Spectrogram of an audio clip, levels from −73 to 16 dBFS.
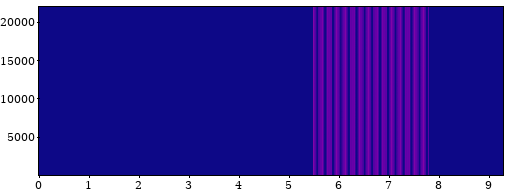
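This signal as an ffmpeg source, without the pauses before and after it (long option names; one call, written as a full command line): ffmpeg -f lavfi -i "aevalsrc='0.501*eq(mod(n,1011),0)*(0.5+0.5*eq(mod(n,4044),0))':duration=2.31:sample_rate=44100" out.wav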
